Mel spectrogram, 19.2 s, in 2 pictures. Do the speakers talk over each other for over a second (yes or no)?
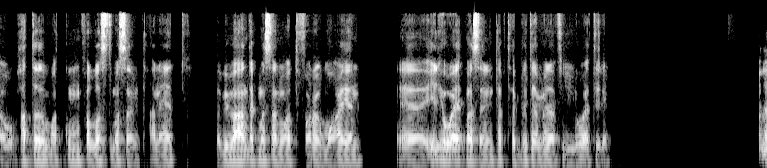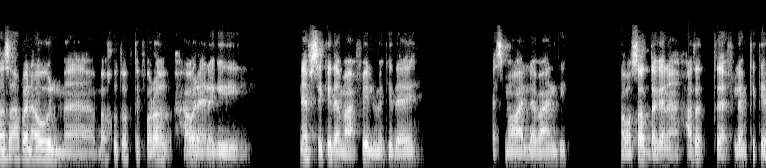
no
